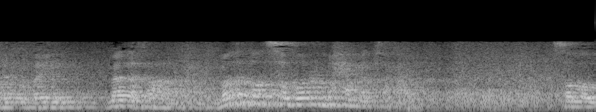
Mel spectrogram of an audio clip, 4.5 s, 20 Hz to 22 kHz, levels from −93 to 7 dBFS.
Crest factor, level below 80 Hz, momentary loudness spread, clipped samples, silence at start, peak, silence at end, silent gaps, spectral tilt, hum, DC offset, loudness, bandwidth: 14 dB; -50 dBFS; 9 LU; under 0.1%; 0 s; -4 dBFS; 0 s; none; -10 dB/octave; none; under 0.1%; -20 LUFS; 5.8 kHz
